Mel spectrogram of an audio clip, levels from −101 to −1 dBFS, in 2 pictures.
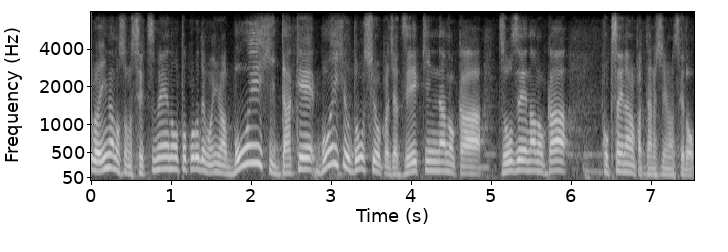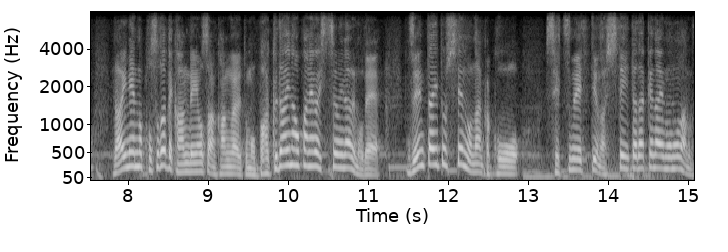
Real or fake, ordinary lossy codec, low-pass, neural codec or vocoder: fake; Opus, 16 kbps; 7.2 kHz; autoencoder, 48 kHz, 32 numbers a frame, DAC-VAE, trained on Japanese speech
